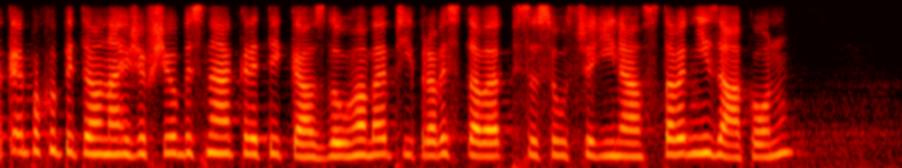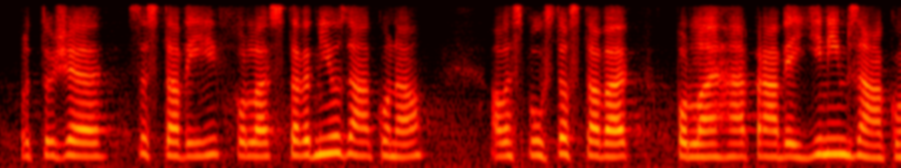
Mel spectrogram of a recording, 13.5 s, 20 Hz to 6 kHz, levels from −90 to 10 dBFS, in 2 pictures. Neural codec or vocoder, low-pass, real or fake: codec, 16 kHz, 0.7 kbps, FocalCodec; 5.4 kHz; fake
